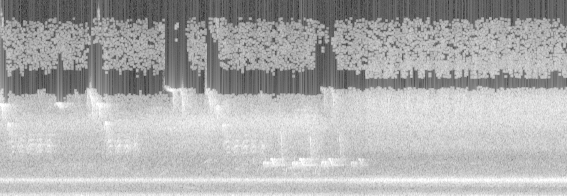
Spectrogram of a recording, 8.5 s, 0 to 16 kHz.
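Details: Brood X periodical cicadas, 17-year cicadas, in Chantilly, Virginia, near Washington, D.C., in 2021: a dense daytime chorus forming a steady, unbroken droning hum, with faint higher chirps over a constant rumble.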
